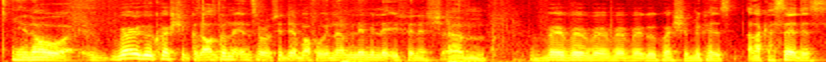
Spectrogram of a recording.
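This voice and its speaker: Talking at a very fast pace, a man shows a dark, mellow tone and ordinary pitch variation. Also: medium pitch for a man. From Nigeria, then London. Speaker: interview guest. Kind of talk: casual interview chat.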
